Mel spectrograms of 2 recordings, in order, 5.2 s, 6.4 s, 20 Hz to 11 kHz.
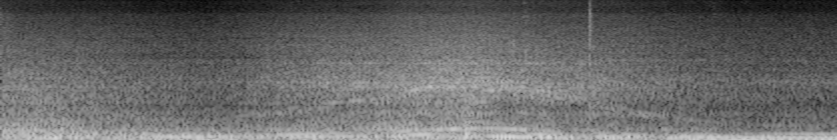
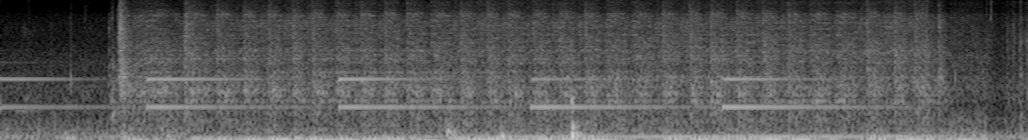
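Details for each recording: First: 2011 Toyota Tundra 4.6L V8, after a battery was installed backwards and the main fuse and blown 10 A ETCS fuses were replaced: engine catches and settles into a steady, even running note with a light rev, no stumble or miss. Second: 2011 Toyota Tundra 4.6L V8 after battery installed backwards and main fuse link replaced, being jump-started: starter cranks steadily for several seconds with even compression pulses but engine never catches; crank but no start.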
